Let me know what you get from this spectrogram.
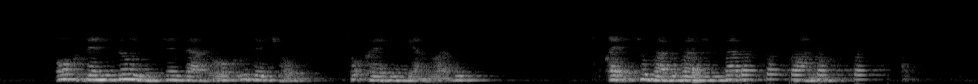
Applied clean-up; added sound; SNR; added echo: neural separator model SepFormer DNS4.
